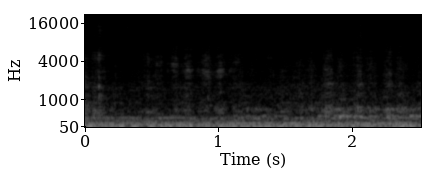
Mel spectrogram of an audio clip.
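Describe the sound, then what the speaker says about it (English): Someone brushes their teeth with a toothbrush and toothpaste, giving a steady, faint, close scrubbing and rubbing sound with no talk. "I put the toothpaste on the toothbrush, and now I'm gonna put it in my mouth and brush"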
